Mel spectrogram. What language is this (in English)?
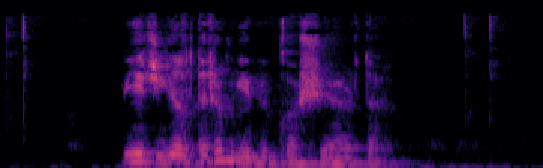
Turkish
